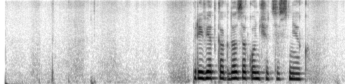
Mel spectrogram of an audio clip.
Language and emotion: Russian, neutral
